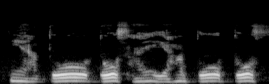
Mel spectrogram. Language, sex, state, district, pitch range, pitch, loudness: Hindi, male, Chhattisgarh, Balrampur, 140-155 Hz, 150 Hz, -16 LUFS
